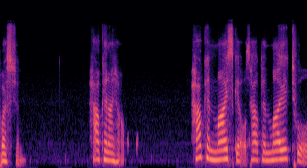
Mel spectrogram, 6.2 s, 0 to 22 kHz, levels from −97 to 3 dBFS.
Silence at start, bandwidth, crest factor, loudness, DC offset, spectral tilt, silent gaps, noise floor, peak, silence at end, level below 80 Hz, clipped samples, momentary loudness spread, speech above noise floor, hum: 0 s; 12.5 kHz; 18 dB; -26 LUFS; under 0.1%; -5 dB/octave; none; -71 dBFS; -10 dBFS; 0 s; -60 dBFS; under 0.1%; 15 LU; 46 dB; none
